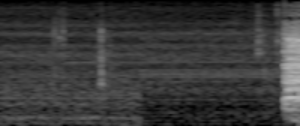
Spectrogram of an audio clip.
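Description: Faint room tone with a low hum; near the end, loud electric-guitar rock music cuts in suddenly.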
